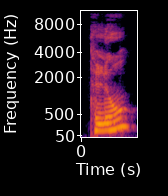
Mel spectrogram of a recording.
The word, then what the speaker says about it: plomb: And here are some examples of words where these consonants are silent. Plomb, blanc, clé, outil, cahier.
